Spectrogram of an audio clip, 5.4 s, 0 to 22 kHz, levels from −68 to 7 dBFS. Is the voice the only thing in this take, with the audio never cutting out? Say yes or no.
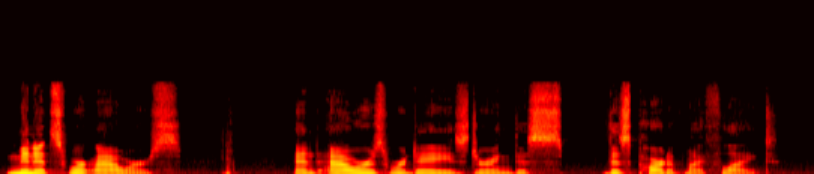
no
